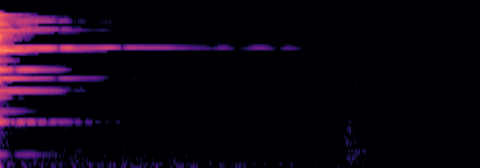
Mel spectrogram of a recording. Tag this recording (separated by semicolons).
field-recording; chime; spanner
